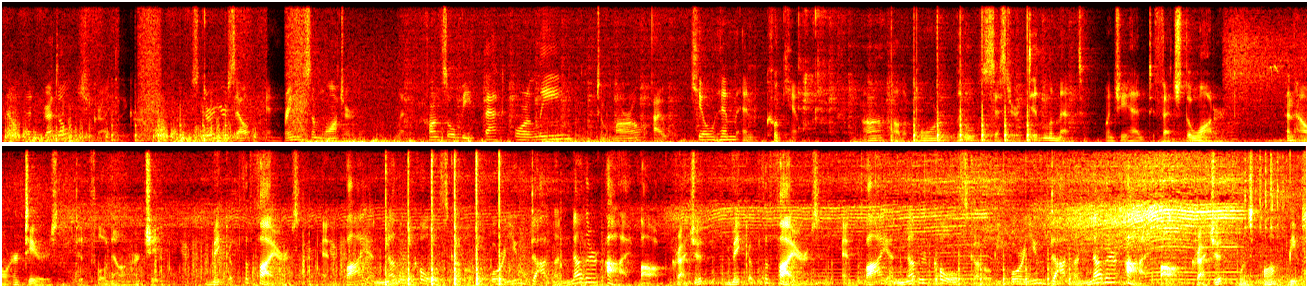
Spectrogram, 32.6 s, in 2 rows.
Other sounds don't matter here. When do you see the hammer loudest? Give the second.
22 s.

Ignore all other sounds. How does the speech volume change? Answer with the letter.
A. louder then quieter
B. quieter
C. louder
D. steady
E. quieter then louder
C.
